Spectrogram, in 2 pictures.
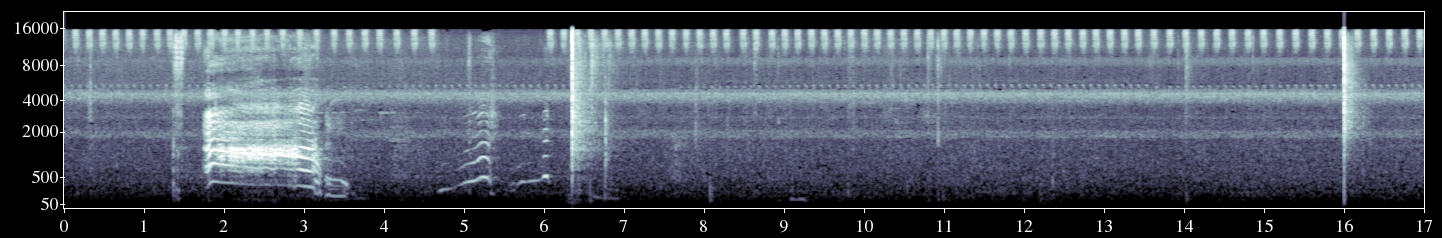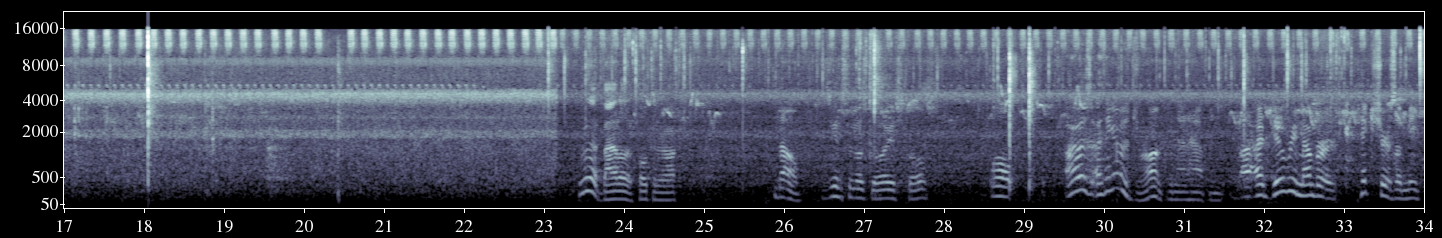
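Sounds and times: insects chirring: 0.0 - 34.0.

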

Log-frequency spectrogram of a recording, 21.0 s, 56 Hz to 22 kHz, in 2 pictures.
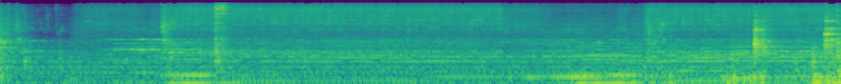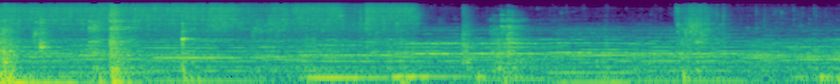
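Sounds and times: dishes clinking together: 2.6 - 3.0, 9.4 - 13.1, 16.3 - 17.2
tap running into a sink: 8.0 - 13.3.

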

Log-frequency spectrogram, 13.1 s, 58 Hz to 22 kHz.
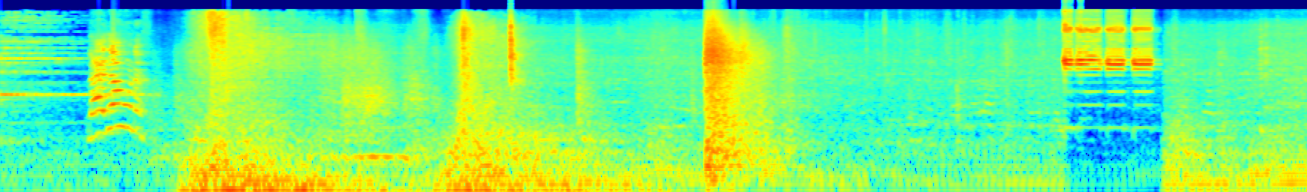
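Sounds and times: loud rush of noise: 1.6 - 8.2
scooter horn honking: 10.6 - 11.6.

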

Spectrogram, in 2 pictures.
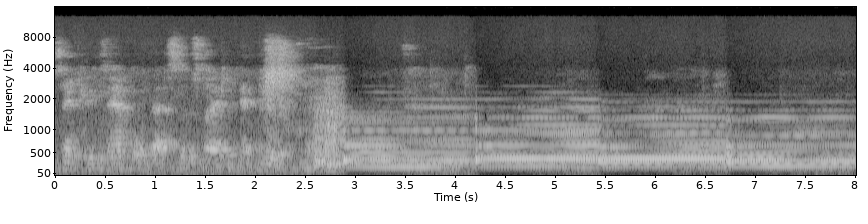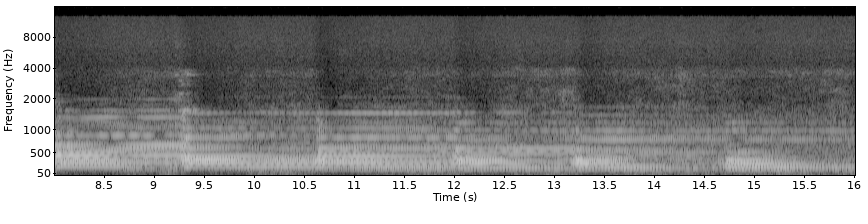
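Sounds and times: grand piano playing chords: 0.0 - 16.0.

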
